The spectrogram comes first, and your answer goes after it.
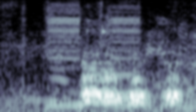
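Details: Tibetan Mastiff barking in public; three deep, booming barks follow in quick succession after a brief quieter lead-in.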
